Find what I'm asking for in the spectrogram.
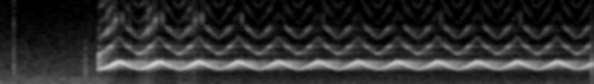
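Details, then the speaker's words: Bike or scooter with a newly fitted Autofy anti-theft alarm, siren triggered from the remote. Loud, piercing siren warbling up and down about twice a second, steady and strong. Normal alarm siren. "ഇനി വണ്ടി സൈറനൊന്ന് മുഴക്കുവാണ് കേട്ടോ."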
